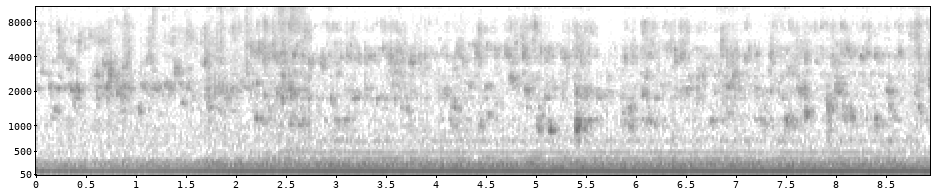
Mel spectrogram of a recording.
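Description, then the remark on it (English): A faint, steady trickle of running water with scattered small drips, heard over a low constant hum. No one speaks. “And we are going to try to figure out why I can hear that noise of water.”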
